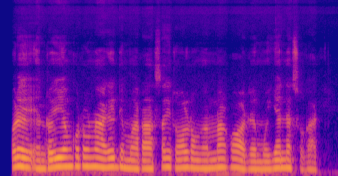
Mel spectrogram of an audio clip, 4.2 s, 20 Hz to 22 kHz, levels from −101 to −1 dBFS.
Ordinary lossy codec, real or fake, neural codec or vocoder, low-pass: none; real; none; none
